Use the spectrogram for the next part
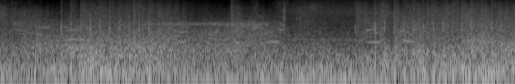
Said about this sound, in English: And then that's the barrage, right?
